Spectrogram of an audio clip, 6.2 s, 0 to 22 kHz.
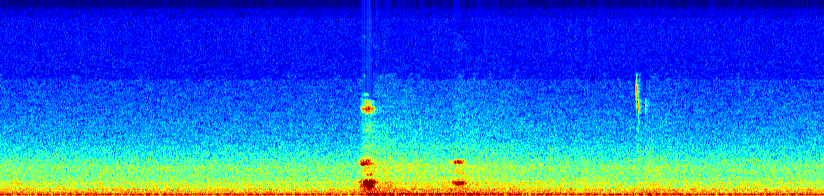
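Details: Person with allergies who has taken a long time to sneeze since age 5: two quick, sharp gasping inhalations before a sneeze that does not come, over low room hum; pre-sneeze gasping.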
